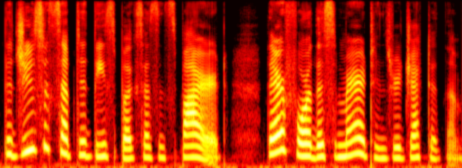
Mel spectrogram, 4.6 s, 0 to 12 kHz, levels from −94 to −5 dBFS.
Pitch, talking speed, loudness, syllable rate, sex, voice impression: 250 Hz, 155 wpm, -18 LUFS, 6.1 syllables/s, female, feminine, slightly young, tensed, powerful, bright, clear, slightly raspy, cute, friendly, slightly reassuring, slightly sweet, lively, kind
